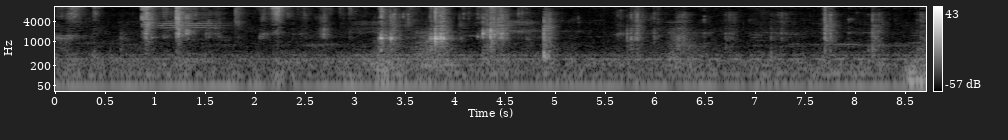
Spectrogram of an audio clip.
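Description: A person chewing a mouthful of food, with many small crunches and wet clicks, loudest about three to four seconds in.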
